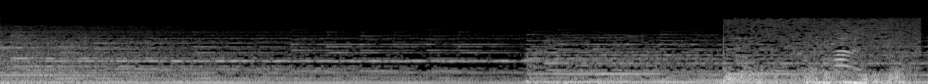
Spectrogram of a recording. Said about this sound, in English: Everything's, it's windy,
